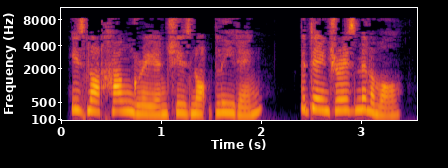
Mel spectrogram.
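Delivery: high, lightly voiced vampire lady, matter-of-fact; Miriam's voice. A narrator's reading. Miriam reassuring Em, high and cool. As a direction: toss off the danger coolly.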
